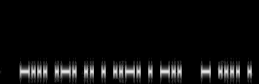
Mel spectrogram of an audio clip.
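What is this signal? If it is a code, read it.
Morse code, heard as a keyed tone, about 40 wpm, 600 Hz. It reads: BRIEFED THE
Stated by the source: Morse code practice at 41 wpm, from CW med Gnister.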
